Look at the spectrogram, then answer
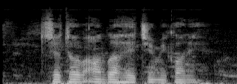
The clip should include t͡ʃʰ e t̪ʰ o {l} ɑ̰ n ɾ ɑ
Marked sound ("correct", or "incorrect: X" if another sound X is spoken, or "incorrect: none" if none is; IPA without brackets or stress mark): incorrect: ɾ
